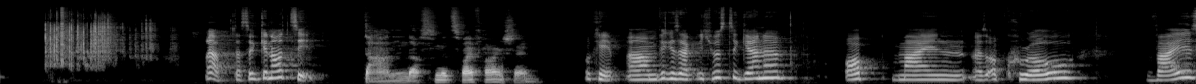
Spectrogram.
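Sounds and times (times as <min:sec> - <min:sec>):
dice clattering and rattling across a hard surface: 0:00.4 - 0:01.8
speech: 0:02.0 - 0:11.9.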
